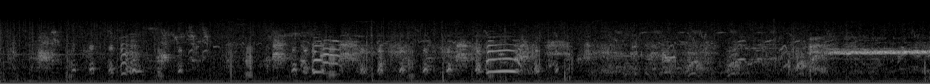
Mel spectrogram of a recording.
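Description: Domestic fowl calling in a string of short, separate calls, some with a bending pitch. A steady high-pitched tone comes in about eight seconds in and holds to the end.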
